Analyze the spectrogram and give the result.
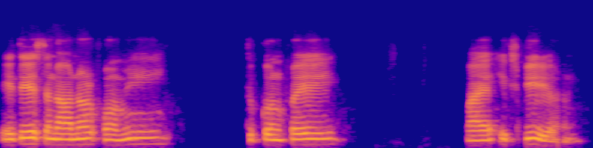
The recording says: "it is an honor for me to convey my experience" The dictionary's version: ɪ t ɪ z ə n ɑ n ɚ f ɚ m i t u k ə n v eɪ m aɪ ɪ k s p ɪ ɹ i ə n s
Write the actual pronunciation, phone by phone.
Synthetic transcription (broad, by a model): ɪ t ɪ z ə n ɑ n ɚ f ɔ m i t u k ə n f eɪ m aɪ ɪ k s p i ɹ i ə n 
